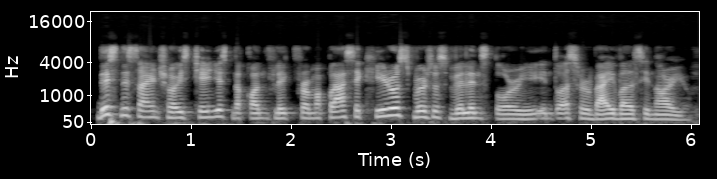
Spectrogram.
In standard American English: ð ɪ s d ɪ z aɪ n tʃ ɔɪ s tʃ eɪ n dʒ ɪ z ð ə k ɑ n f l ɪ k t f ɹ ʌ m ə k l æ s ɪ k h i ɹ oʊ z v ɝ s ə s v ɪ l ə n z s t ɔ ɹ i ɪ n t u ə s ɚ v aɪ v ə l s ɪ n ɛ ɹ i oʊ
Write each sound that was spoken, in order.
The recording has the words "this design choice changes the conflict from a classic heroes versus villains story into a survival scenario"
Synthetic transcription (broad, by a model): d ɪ s d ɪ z aɪ n tʃ ɔɪ s tʃ eɪ n dʒ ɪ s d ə k ɑ n f l ɪ k t f ɹ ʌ m ə k l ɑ s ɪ k h i ɹ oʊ s v ɝ s ə s v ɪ l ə n s t ɔ ɹ i ɪ n t u ə s ɚ v aɪ v ə l s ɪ n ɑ ɹ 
